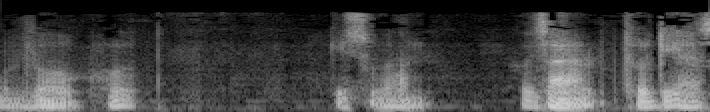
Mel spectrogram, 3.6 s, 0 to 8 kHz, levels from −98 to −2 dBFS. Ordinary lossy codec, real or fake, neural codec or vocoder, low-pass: MP3, 24 kbps; fake; codec, 16 kHz in and 24 kHz out, 0.6 kbps, FireRedTTS-2 codec; 7.2 kHz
